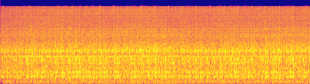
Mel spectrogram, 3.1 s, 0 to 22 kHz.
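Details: Citroën Xsara Picasso at idle after fuel pump replacement, pressure around 3.5 bar: steady, even idle with constant mid-pitched hum, no misses, stumbles or surges; runs smoothly.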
